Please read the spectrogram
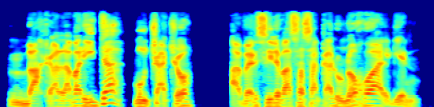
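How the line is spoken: Quiet grumpy voice. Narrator (Spanish): dijo una voz queda y gruñona

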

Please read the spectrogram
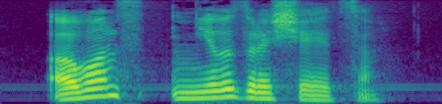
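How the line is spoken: Stern. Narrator (Russian): строго сообщил Кортес

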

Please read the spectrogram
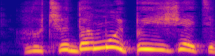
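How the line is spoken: Exclamation. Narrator (Russian): воскликнула Алена

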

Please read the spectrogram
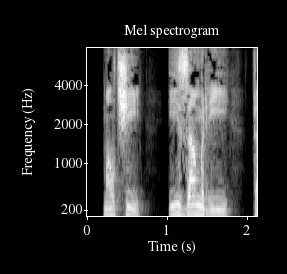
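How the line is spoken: Quiet reply. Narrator (Russian): так же тихо отозвался Данила

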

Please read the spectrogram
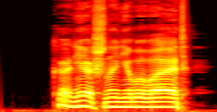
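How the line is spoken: Mechanic's sigh. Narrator (Russian): вздохнул механик

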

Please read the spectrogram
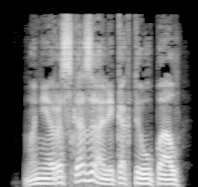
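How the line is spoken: Through gritted teeth. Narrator (Russian): процедил княжич

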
